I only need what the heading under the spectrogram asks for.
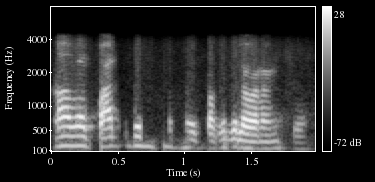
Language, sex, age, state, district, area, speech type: Tamil, male, 18-30, Tamil Nadu, Salem, rural, conversation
